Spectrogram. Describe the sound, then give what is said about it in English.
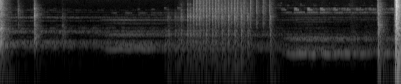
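The side door of a house creaks slowly open with a drawn-out, wavering groan, punctuated by a few sharp clicks and latch rattles, as a boy sneaks into the dark house. Moderately loud, with no voices. “Steve slowly opens the side door and creeps through the kitchen like a stalking cat.”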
